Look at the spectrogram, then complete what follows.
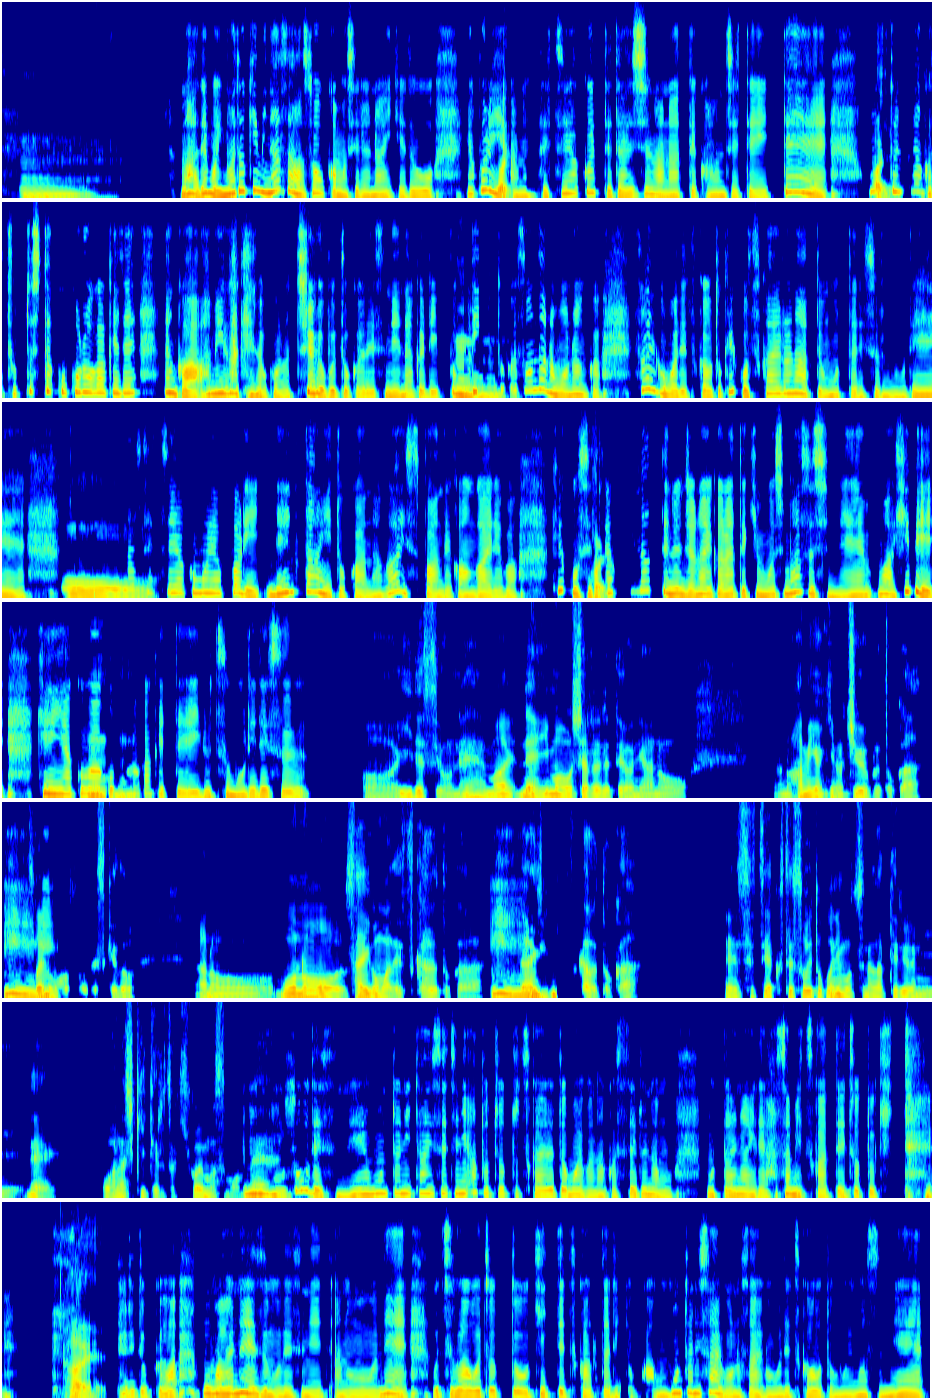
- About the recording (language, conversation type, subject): Japanese, podcast, 今のうちに節約する派？それとも今楽しむ派？
- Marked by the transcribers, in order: "リップクリーム" said as "リップクリ"; laughing while speaking: "切って ったりとか"; other background noise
